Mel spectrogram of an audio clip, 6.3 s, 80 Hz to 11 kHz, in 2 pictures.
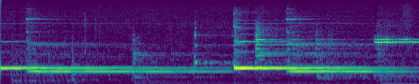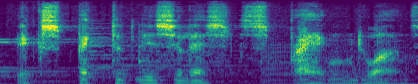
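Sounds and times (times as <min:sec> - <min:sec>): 
doorbell chiming a short melodic sequence: 0:00.0 - 0:03.7
speech: 0:03.2 - 0:06.2.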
